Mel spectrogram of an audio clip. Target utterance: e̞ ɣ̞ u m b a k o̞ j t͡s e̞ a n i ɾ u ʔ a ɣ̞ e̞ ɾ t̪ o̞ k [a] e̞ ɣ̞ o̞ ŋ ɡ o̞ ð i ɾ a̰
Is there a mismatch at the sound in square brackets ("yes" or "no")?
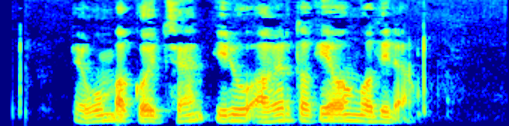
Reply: yes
